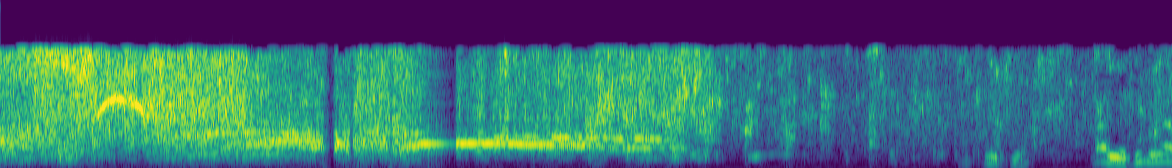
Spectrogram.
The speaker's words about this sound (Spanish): Un aplauso.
